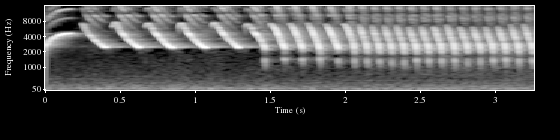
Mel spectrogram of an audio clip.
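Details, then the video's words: Canary song for prompting other canaries to sing: opening curved whistled slurs accelerate into a rapid, even, buzzy roll of notes repeated many times a second. "Pancingan Burung Kenari Biar Ikut Gacor Ngeroll Panjang! Pasti Nyaut Kenari Mana Saja Dengan Ini"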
